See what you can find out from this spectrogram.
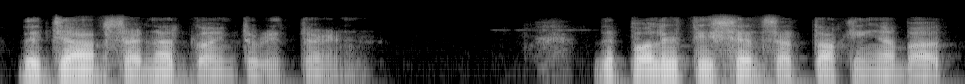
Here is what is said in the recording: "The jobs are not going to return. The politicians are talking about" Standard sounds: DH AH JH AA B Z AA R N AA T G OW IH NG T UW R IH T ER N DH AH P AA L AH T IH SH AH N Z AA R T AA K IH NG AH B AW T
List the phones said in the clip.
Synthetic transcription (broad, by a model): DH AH JH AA B S AA R N AA T G OW IH NG T UW R IH T ER N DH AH P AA L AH T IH SH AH N S AA R T AA K IH NG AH B AW T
